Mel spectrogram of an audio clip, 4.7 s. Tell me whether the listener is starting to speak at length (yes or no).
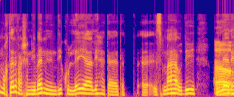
yes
